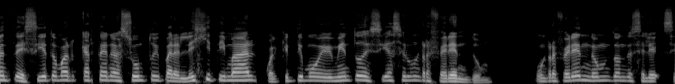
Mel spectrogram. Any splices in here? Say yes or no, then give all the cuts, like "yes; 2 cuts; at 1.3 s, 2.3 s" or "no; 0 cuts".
no; 0 cuts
